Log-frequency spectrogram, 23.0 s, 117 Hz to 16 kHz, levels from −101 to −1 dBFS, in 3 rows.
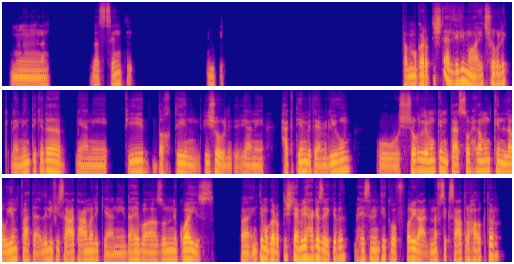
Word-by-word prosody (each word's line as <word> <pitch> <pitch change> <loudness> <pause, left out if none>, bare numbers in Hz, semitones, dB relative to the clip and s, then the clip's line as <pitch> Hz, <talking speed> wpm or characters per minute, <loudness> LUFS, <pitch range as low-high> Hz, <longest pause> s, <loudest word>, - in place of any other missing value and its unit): امم. 100 0 -4 0.6
بس 100 0 -8
أنتِ 130 +3 -5 1.3
أنتِ 110 -1 -8 2.8
طب 110 - -2
ما 110 0 +1
جربتيش 115 +8 +2
تقلّلي 140 0 +2
مواعيد 115 -5 0
شغلِك؟ 125 +4 -1 0.2
لأن 100 0 -4
أنتِ 125 +1 -1
كده 130 -3 +1
يعني 100 -2 -5 0.2
في 130 +2 0 0.2
ضغطين 105 -1 -3
في 120 - -4
شغل 110 -4 0
يعني 100 -2 -6 0.2
حاجتين 125 +1 0
بتعمليهم، 115 +7 0 0.4
والشغل 100 +8 +1
ممكن 135 0 +1
بتاع 115 -2 +2
الصبح 130 +5 -1
ده، 130 - +2
ممكن 135 -1 0
لو 110 -1 +3
ينفع 125 +1 +2
تقلّلي 115 +3 -2
في 125 - -5
ساعات 110 -1 +2
عملِك، 115 +1 +1
يعني 100 +1 -5
ده 110 +2 -1
هيبقى 110 -2 +1
أظن 115 +2 -1
كويس. 120 -3 +4 0.4
فأنتِ 105 +6 +1
ما 130 - +4
جربتيش 120 +5 +3
تعملي 140 +2 +7
حاجة 140 +2 +6
زي 115 -6 +3
كده، 140 +5 -2
بحيث 120 +2 -3
إن 125 - +1
أنتِ 125 +4 -1
توفري 130 +1 +2
لنفسِك 115 +4 0
ساعات 110 +4 +1
راحة 125 -2 +1
أكتر؟ 165 +6 -1
115 Hz, 140 wpm, -23 LUFS, 105-130 Hz, 2.8 s, تعملي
